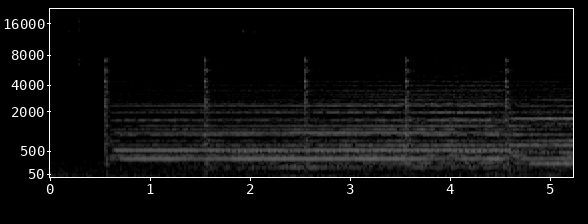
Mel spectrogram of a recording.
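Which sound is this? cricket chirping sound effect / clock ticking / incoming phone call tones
clock ticking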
